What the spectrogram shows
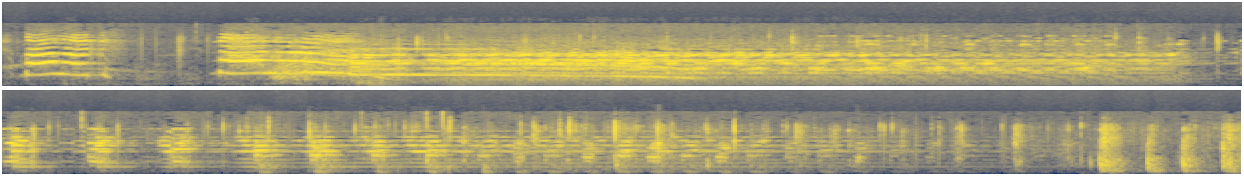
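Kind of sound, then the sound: household object, knocking on a door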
